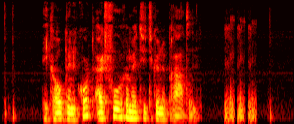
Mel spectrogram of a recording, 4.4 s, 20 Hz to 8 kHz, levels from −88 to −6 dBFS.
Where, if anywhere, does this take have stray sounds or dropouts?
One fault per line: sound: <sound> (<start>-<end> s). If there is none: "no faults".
sound: laugh (3.4-3.9 s)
